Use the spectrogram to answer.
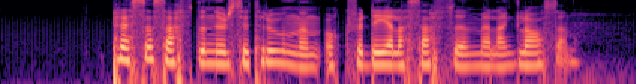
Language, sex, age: Swedish, female, 19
